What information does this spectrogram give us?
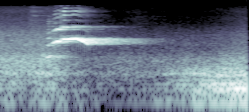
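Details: Pet black-capped lory calling with a single loud, ringing whistle that holds steady and then drops slightly, rich in overtones, followed by quiet background.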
